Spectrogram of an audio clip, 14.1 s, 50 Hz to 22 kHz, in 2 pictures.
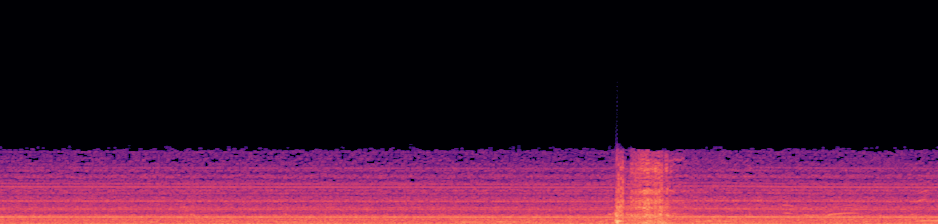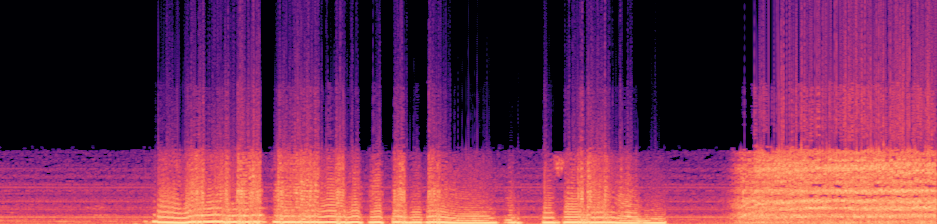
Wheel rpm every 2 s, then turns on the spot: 0, 0, 0, 0, 0, 0, 110.
none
